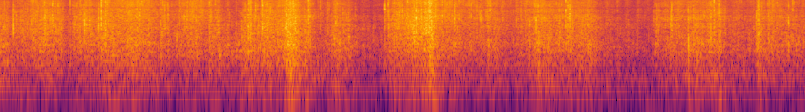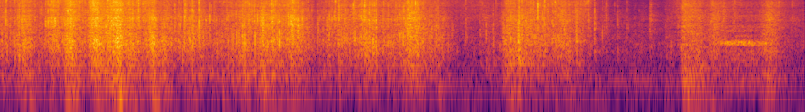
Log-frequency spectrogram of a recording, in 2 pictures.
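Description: Thin plastic packaging, a plastic mailer bag, crinkling and rustling as it is handled, in a near-continuous run of rustles that eases off near the end.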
